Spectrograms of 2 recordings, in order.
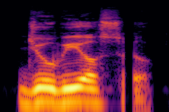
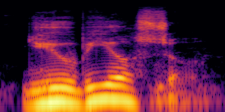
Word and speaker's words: lluvioso: You may notice that the pronunciation of Elle. is different in the various Spanish-speaking countries. You may hear it pronounced as J, for example, Lluvioso. or as Y, for example. Lluvioso. In Argentina and Uruguay, you may hear it pronounced as SH, for example.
